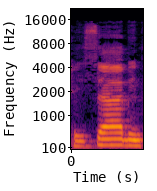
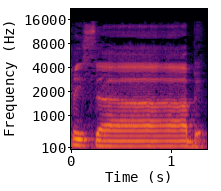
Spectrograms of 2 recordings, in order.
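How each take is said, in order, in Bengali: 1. শব্দটি -in প্রত্যয় দিয়ে শেষ হয়। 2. শব্দটি তার শেষ ব্যঞ্জনধ্বনি দিয়ে শেষ হয়।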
